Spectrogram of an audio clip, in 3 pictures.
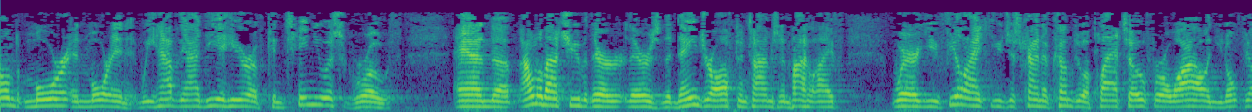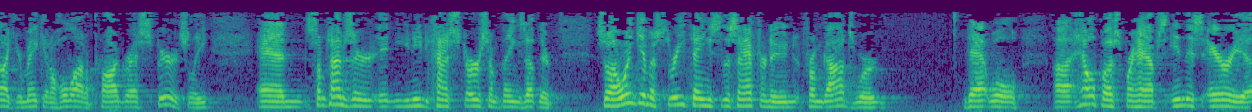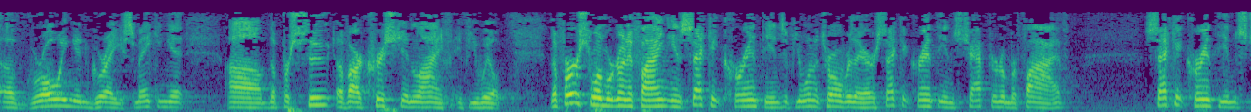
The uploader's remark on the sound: Ketha Heights Baptist Church ~ Live Broadcast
